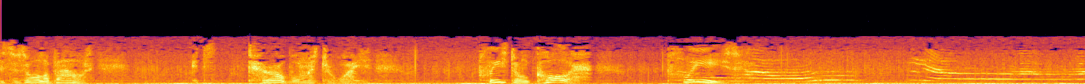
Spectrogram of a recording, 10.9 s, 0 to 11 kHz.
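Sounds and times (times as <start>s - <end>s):
speech: 0.0s - 1.0s, 1.9s - 3.9s, 4.9s - 6.0s, 6.8s - 7.5s
steady low rumble: 0.0s - 10.8s
cat meowing plaintively in a musty dark room: 6.9s - 10.8s.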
